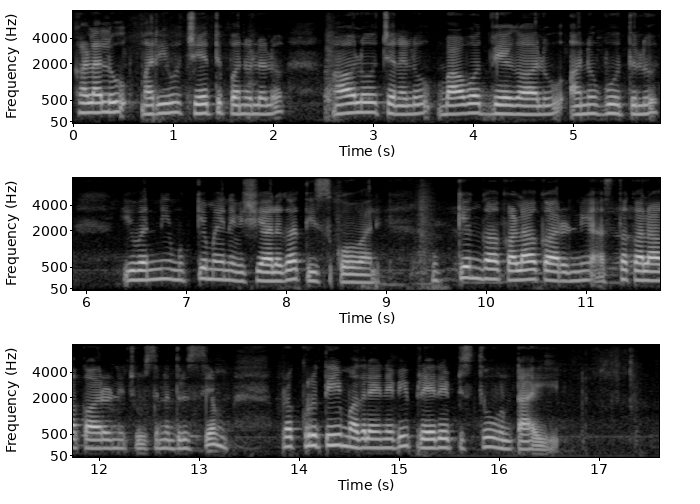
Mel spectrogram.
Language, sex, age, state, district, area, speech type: Telugu, female, 30-45, Andhra Pradesh, Kadapa, rural, spontaneous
